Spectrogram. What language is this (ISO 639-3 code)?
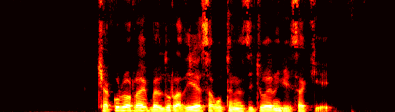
eus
